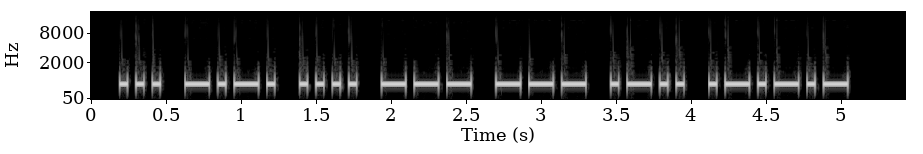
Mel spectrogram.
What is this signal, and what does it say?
Morse code, heard as a keyed tone, about 22 wpm, 700 Hz. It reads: SCHOOL.
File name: Difficult Sentences with Hints - 22wpm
